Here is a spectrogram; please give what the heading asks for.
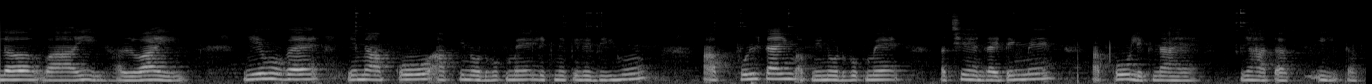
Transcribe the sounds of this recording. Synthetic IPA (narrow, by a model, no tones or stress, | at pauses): ləʋaːiɦɐlʋaːi | jeːɦoɡɐejemɛ̃aːp̚koa̰ːpkinoːʈbʊkmẽlɪkʰnekelied̪iɦũ | a̰ːpfʊlʈaːɪmɐ̰pninoːʈbʊkmẽ | ɐtːʃʰeɦɛ̃ːɳɖɾaːɪʈɪ̃ŋɡmẽa̰ːp̚kolɪkʰnaɦɛː | jɐɦãt̪ɐkit̪ɐk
